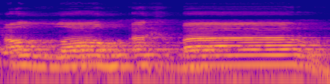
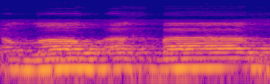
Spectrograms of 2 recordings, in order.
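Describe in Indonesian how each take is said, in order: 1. Vokal pada suku kata terakhir itu panjang. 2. Vokal pada suku kata terakhir itu pendek. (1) "berarti Allah itu beduk. Sebab akbar panjang" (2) "Saya bilang Allahu akbar"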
